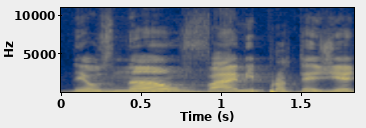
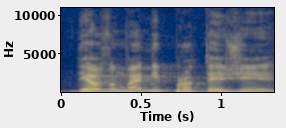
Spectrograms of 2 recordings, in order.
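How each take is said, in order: First: It is spoken slowly and deliberately. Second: It is spoken at a normal pace.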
